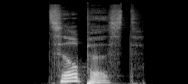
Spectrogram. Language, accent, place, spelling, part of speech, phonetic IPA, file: German, Germany, Berlin, zirpest, verb, [ˈt͡sɪʁpəst], De-zirpest.ogg
- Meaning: second-person singular subjunctive I of zirpen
